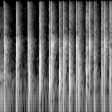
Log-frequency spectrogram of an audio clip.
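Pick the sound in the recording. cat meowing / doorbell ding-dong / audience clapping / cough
audience clapping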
